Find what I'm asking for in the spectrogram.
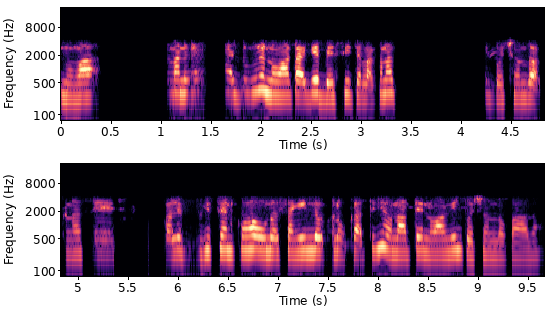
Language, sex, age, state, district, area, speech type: Santali, female, 18-30, West Bengal, Bankura, rural, conversation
